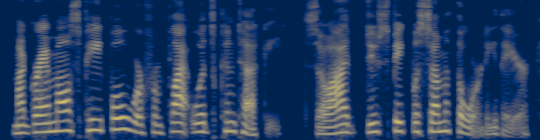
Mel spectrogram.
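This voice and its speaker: A woman with an Appalachian accent speaks at medium pitch and a moderate pace, with lively intonation and hardly any pauses. The sound is dry and close with no echo, and the recording is very clean over a silent background. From Appalachia, southeastern Ohio. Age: 60s. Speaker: military veteran and political commentator. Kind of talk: casual interview. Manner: animated.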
